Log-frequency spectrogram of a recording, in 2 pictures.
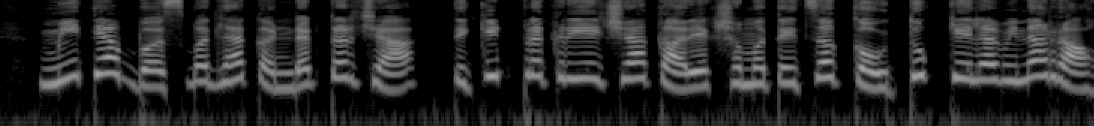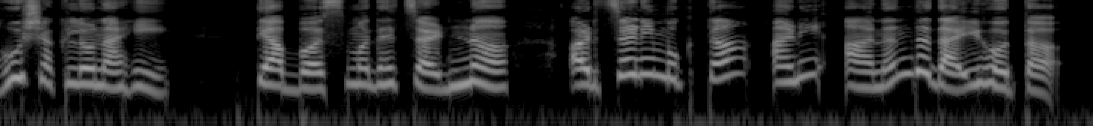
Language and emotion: Marathi, happy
